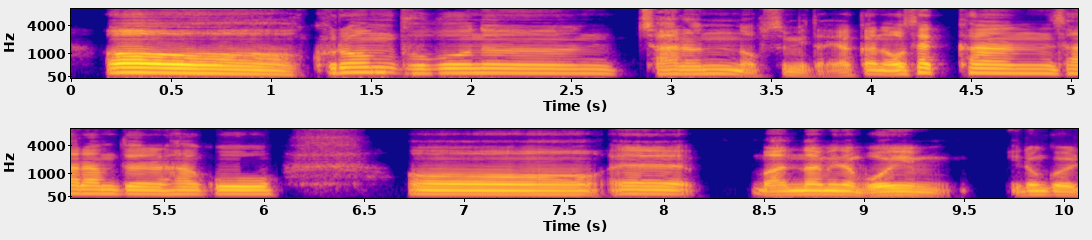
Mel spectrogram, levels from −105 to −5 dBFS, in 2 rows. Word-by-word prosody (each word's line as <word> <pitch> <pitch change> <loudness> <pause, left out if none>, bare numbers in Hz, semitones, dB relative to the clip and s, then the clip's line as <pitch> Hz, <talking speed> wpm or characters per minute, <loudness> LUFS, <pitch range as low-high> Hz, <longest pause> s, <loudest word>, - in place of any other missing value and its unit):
어 145 -8 +6
그런 175 +2 -2
부분은 145 -2 -3
잘은 130 +1 -4
없습니다. - - -10
약간 125 -2 -3
어색한 150 +2 0
사람들하고 125 -2 -2 0.6
어 115 -2 +1
예 130 -2 -2 0.3
만남이나 115 +1 0
모임 95 -3 -1 0.3
이런 110 - -5
걸 100 -4 -2
130 Hz, 195 characters per minute, -20 LUFS, 115-145 Hz, 0.6 s, 어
